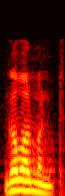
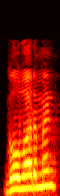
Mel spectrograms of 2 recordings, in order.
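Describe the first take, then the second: First: The first syllable is said like 'guh'. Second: The first syllable is said like 'go'. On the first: The speaker calls it right. "आपको बोलना है ग, not गो" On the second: The speaker calls it wrong. "गवर्नमेंट नहीं"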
